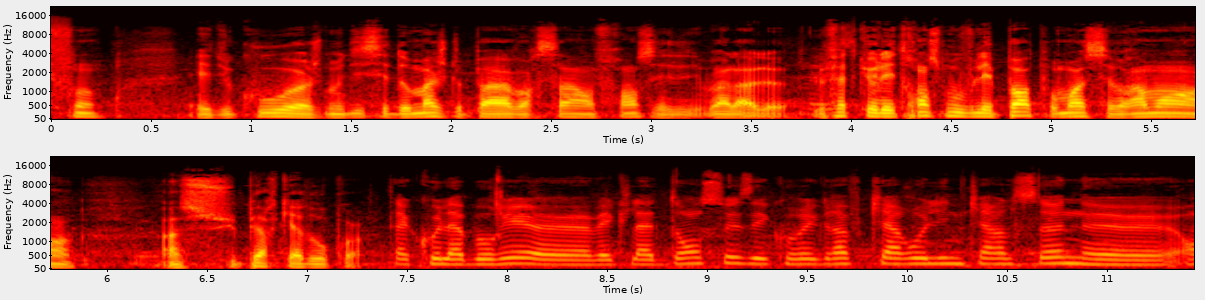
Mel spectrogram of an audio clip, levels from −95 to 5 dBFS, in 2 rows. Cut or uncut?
cut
